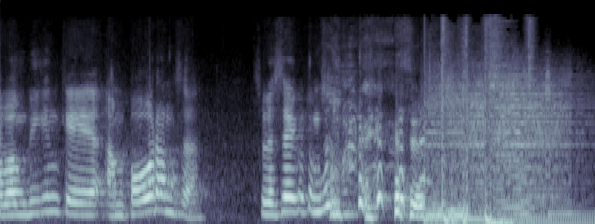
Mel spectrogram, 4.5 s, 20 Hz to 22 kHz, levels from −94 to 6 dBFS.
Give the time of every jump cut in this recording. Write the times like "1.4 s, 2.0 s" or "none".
3.2 s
